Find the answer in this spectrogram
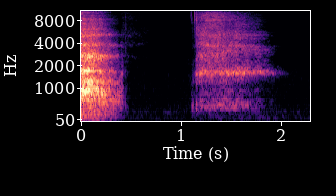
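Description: A man's audible breath into a close microphone, a sigh lasting about two-thirds of a second, just over a second in.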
